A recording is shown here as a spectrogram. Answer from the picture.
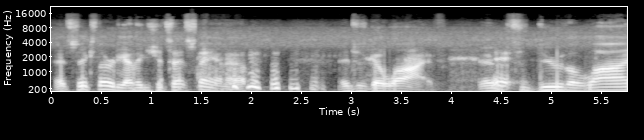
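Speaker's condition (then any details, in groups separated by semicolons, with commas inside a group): No condition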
